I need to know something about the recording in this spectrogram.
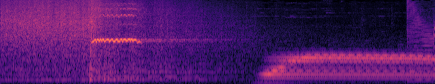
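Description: Soundtrack effects and score: a rising whoosh, then a short, shrill whistle about a second in, then a low hit and a sustained music chord starting midway through.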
